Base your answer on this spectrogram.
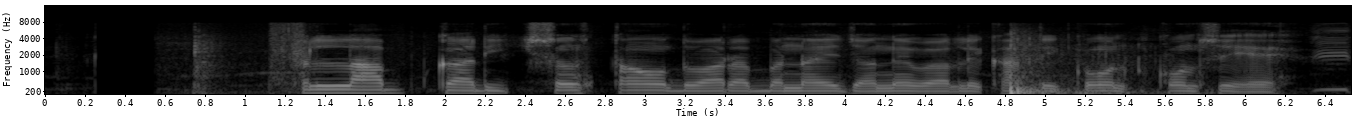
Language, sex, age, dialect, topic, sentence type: Hindi, male, 25-30, Marwari Dhudhari, banking, question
